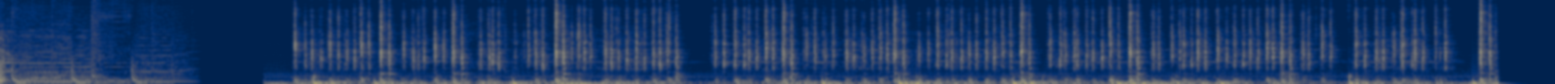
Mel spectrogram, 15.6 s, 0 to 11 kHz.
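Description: A Cooler Master SK622 wireless low-profile keyboard with red TTC switches is typed on in quick, dense runs of light clicks. A short pause and a brief gap break the typing.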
